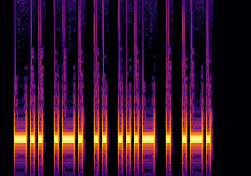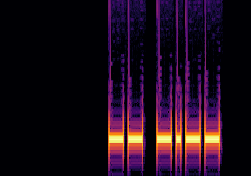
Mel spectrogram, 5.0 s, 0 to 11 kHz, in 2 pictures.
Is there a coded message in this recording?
Yes: Morse code from 0.1 to 4.7 s, heard as a keyed tone, about 33 wpm, 700 Hz. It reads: DRIVER MY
